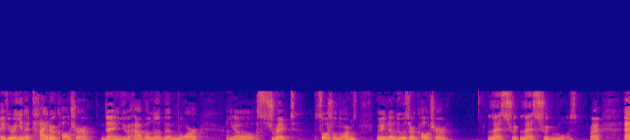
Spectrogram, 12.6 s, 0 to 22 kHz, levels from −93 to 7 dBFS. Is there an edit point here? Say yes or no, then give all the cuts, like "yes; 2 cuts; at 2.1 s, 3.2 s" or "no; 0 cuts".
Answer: yes; 3 cuts; at 4.5 s, 5.1 s, 10.4 s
